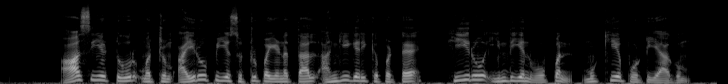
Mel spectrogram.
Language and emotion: Tamil, neutral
